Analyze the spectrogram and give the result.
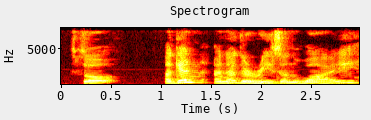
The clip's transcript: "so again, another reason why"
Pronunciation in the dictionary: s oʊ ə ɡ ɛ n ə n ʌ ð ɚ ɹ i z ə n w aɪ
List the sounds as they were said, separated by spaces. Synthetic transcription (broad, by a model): s oʊ ə ɡ ɛ n ə n ʌ ð ɚ ɹ i z ə n w aɪ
